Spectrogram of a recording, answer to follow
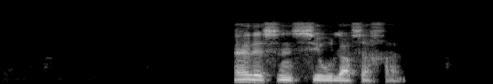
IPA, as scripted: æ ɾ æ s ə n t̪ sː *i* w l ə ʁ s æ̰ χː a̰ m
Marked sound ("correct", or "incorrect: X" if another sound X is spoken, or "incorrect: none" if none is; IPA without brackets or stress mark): correct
